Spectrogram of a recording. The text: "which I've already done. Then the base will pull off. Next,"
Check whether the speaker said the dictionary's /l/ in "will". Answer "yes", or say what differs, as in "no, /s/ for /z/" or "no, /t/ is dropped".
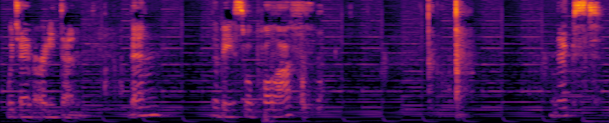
yes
